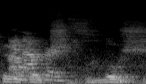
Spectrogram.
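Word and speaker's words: Knappertsbusch: Is it, how do you pronounce the conductor's last name? Knoppersbusch? – Pronounce K, so it'd be Knoppersbusch.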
